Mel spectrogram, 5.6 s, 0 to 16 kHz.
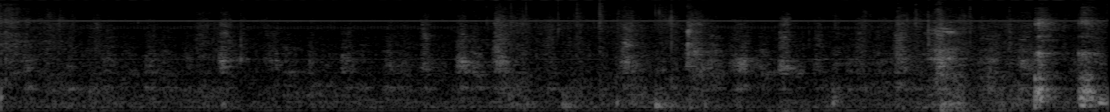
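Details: Jasper, a two-year-old Jack Russell Terrier, panting while playing with fellow terrier Jaclyn on 30 April 2009; fast, breathy, rasping puffs run steadily through the clip at low volume, growing a little louder toward the end.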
